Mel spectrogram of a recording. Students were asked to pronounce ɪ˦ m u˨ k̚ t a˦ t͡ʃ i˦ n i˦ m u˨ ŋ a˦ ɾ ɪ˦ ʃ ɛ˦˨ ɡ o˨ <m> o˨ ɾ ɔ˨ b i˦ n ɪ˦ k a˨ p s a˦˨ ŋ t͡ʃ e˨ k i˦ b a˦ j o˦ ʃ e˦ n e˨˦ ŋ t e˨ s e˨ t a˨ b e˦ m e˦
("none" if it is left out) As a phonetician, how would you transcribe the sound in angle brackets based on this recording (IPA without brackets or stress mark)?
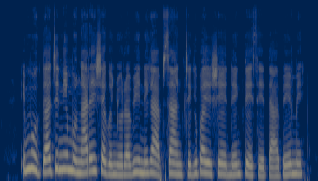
ɲ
